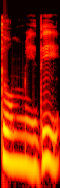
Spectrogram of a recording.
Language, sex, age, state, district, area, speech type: Telugu, female, 18-30, Andhra Pradesh, West Godavari, rural, read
